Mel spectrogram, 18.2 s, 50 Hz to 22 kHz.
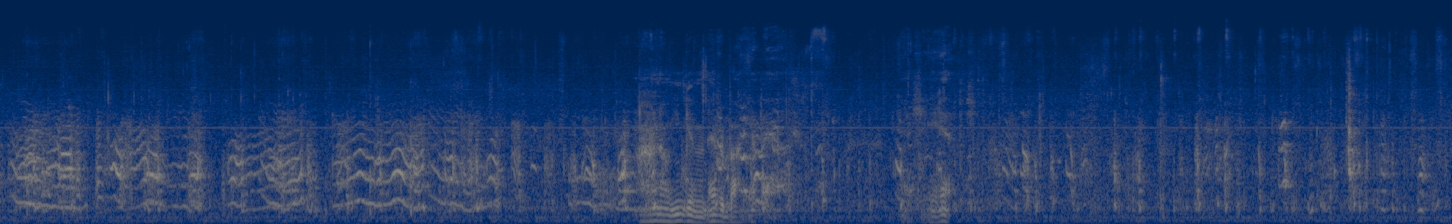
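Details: Spring 2017 newborn puppies whine in wavering, high squeals for the first several seconds; then a person talks and handling noises follow, with fainter squeaks continuing.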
